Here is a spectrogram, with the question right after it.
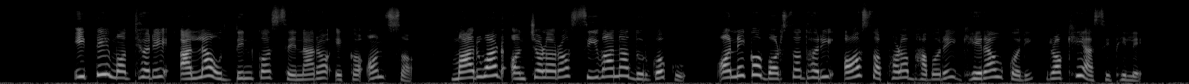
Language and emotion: Odia, neutral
